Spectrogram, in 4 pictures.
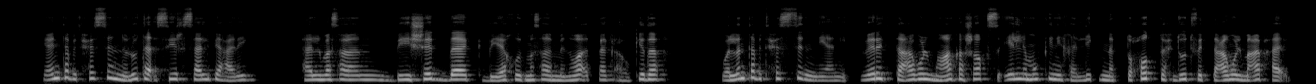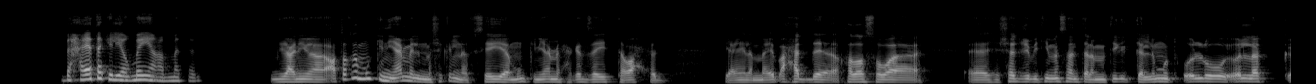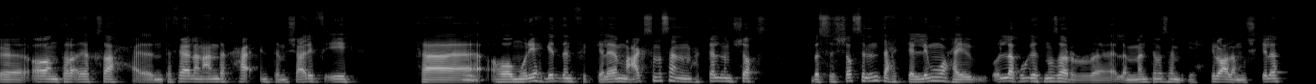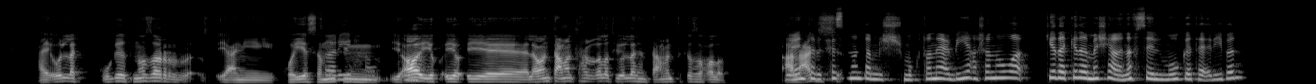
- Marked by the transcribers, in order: other background noise
- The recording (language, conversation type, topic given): Arabic, podcast, إزاي بتحط حدود للذكاء الاصطناعي في حياتك اليومية؟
